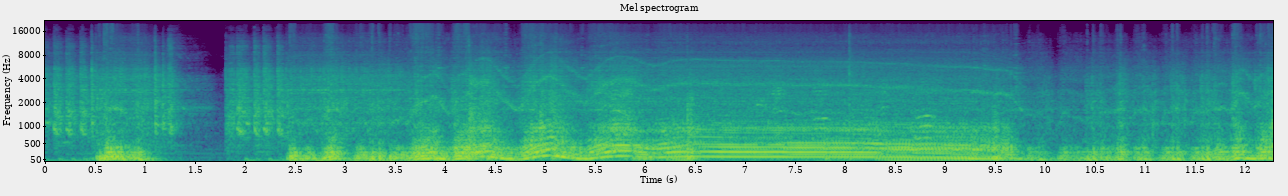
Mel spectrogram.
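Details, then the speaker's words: 2003 Honda 919 fuel-injected liquid-cooled four-cylinder, parked for years, started with brake parts cleaner: catches, then revs unevenly, stumbling and spitting between blips before a shaky idle; sputtering on stale fuel that is spitting out nasty stuff, to be drained and replaced. "that's some really stale gas so maybe we ought to drain it out yep and put some fresh gas in it"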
